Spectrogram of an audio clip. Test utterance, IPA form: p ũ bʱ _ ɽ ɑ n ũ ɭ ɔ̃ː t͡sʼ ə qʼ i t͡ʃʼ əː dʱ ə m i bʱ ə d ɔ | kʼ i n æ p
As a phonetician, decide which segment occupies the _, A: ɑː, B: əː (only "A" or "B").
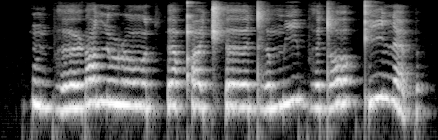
B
